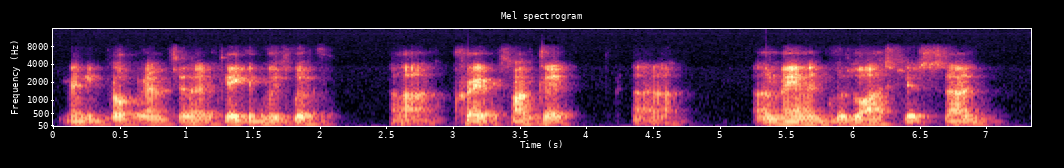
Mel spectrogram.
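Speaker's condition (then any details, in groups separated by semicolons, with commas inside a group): Parkinson's disease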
